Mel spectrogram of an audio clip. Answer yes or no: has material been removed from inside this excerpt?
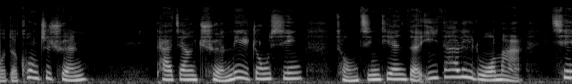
no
